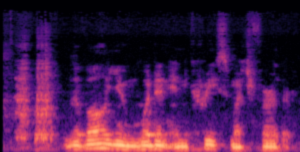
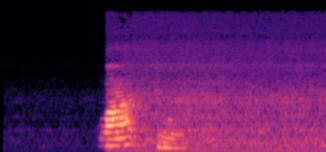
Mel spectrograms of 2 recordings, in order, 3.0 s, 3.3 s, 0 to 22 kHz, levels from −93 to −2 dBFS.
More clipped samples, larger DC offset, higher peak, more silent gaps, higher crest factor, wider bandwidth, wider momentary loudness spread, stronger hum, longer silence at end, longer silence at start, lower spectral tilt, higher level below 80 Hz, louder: neither; neither; second, -6 dBFS vs -2 dBFS; neither; second, 14 dB vs 22 dB; second, 12 kHz vs 16.5 kHz; second, 12 LU vs 22 LU; neither; about the same, 0.1 s vs 0 s; second, 0.15 s vs 1 s; first, -9 dB/octave vs -6 dB/octave; first, -42 dBFS vs -52 dBFS; about the same, -21 LUFS vs -20 LUFS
